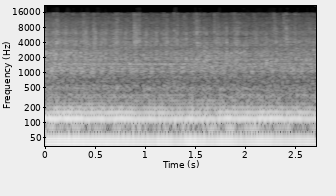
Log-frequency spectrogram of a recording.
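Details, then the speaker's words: 2013 Hyundai Accent petrol engine with misfire, hard starting and oil warning light idles with a loud, busy metallic clatter; mechanic says the timing chain is loose, engine to be dismantled. "so kakalasin yung timing chain no so wala sa t maluwag na kuya no maluwag na yung timing Chin so sabi ni kuya Mechanic"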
